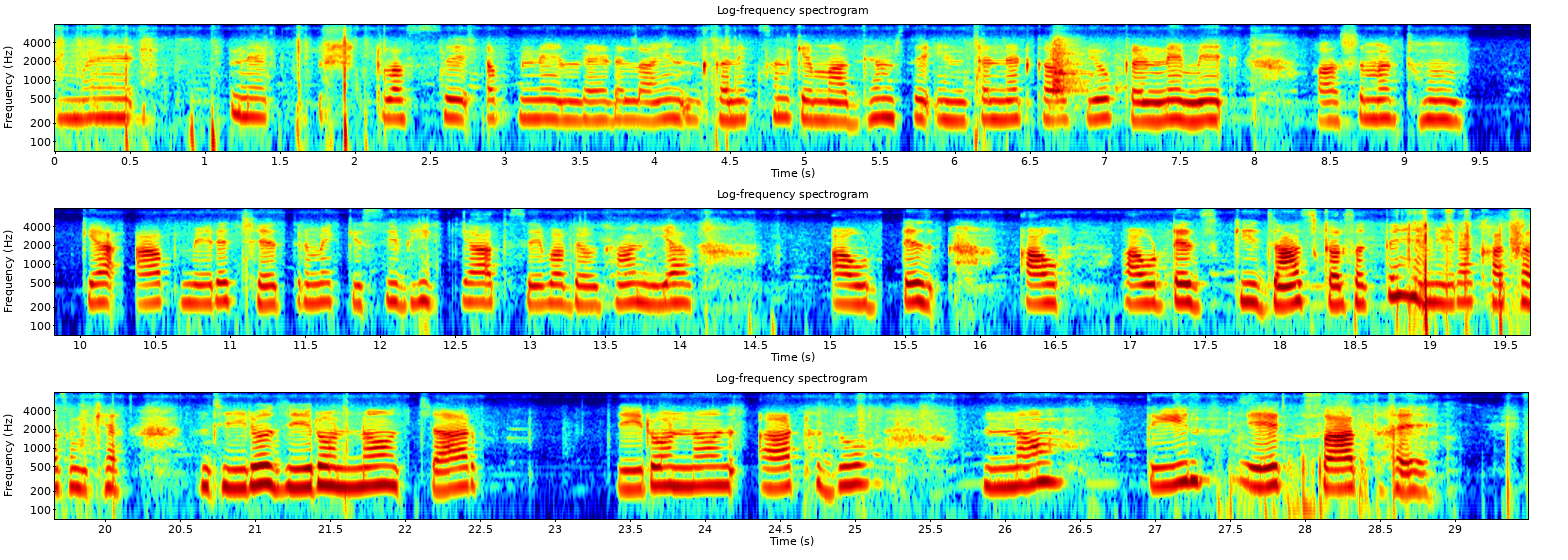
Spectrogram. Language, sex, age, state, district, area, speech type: Hindi, female, 30-45, Uttar Pradesh, Sitapur, rural, read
